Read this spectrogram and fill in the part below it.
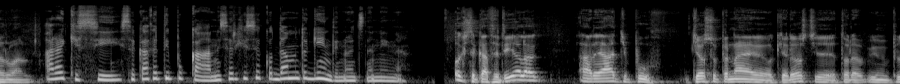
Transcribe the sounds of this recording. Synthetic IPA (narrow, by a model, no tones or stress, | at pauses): ɾuɐ̰nɐɾɐce̞sise̞kɐθe̞t̪ipukɐnise̞ɾçeseko̞nd̪ɐme̞t̪o̞ɟinðinoe̞t͡siðe̞nine̞ | oçi̥sekɐθe̞t̪iɐlɐ | ɐɾe̞ɐc̪ipuceosupeɾnɐioce̞ɾo̞scet̪o̞ɾɐimepl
